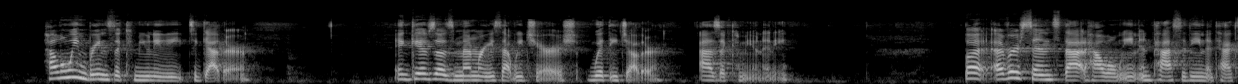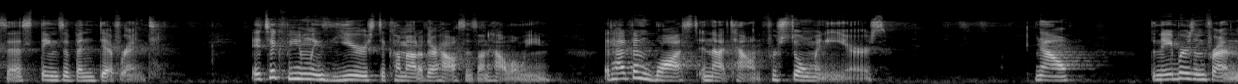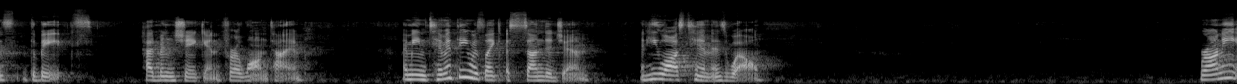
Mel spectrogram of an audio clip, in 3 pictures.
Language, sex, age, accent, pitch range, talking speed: English, female, 20-39, American, 185-225 Hz, 135 wpm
